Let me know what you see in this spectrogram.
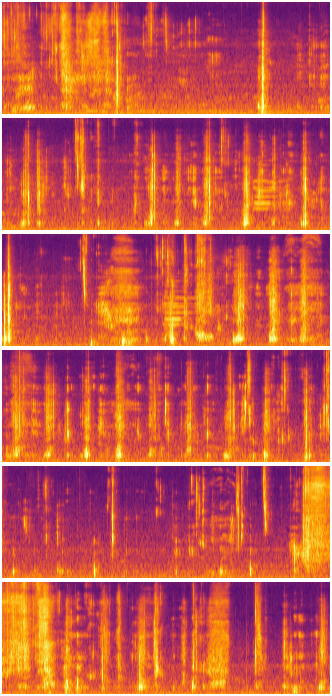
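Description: Close-up chewing and crunching of crispy fried chicken, a dense run of wet clicks and crackles, with louder crunchy bites about a second in, around eleven to thirteen seconds, and again around twenty-four to twenty-six seconds.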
